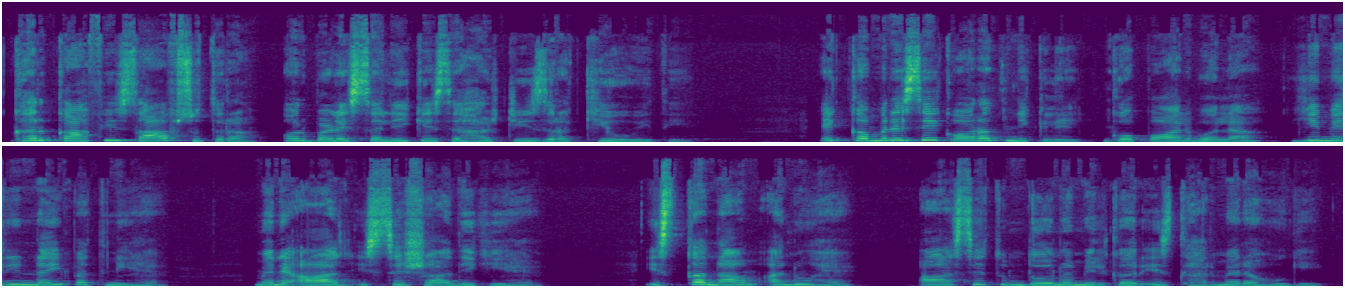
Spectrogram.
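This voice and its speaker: A woman with a high voice reads a sad first-person story aloud. She keeps a steady, heartfelt narrating tone throughout. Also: moderate pace.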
